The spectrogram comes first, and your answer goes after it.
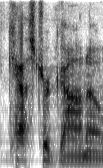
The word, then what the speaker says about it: Castragano: late entry uh castrojano uicu and um have enabled your microphone thanks counselor thanks councilor Paul and it's castragano with a hard sound at the end oh no castragano Casper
